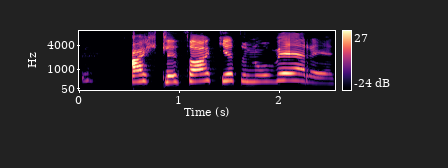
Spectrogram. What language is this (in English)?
Icelandic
